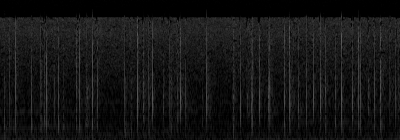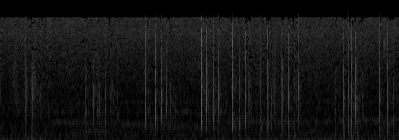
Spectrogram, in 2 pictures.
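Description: Long acrylic nails on both hands scratch the upper part of a large, cushioned white padded faux leather gaming chair backrest. Quick, dry scratches and taps come in dense, irregular bursts over a steady low hum, each one very short with almost no ring.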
